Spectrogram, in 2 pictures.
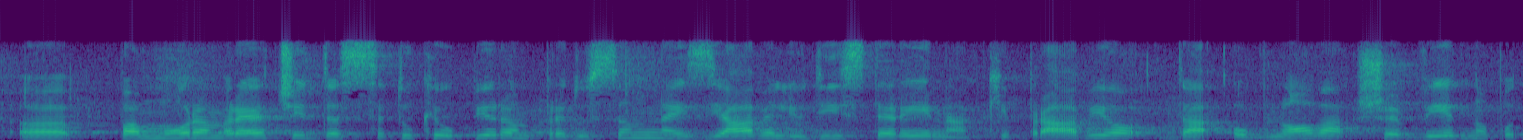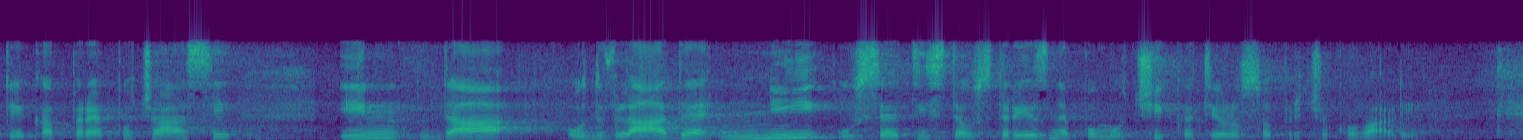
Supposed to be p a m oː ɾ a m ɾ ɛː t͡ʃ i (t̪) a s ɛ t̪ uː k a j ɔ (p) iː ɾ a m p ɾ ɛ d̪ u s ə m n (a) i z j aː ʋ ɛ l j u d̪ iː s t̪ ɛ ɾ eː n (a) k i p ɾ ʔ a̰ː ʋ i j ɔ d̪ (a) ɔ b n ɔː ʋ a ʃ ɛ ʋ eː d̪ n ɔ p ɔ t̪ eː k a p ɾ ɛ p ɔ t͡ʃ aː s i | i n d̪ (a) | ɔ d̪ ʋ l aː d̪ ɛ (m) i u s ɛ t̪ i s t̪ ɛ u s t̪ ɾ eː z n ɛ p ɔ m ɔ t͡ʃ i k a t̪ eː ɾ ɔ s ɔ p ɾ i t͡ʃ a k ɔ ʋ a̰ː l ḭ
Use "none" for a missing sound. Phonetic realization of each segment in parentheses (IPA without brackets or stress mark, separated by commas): d̪, p, a, a, a, a, n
